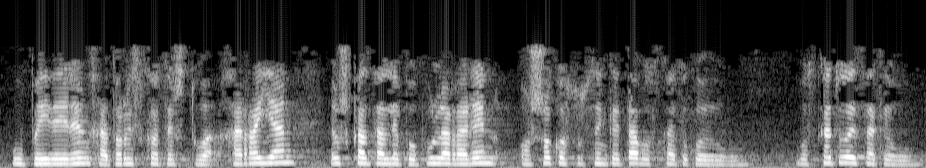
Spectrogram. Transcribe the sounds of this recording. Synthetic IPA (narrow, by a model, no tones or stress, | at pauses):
upe̞jðejɾe̞ŋʝat̪o̞risko̞t̪e̞st̪uaʝarajan | e̞wskalt̪ald̪e̞po̞pularaɾe̞no̞so̞ko̞suse̞ŋke̞t̪aukoð | bo̞skat̪uðe̞sake̞ɣ̞u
